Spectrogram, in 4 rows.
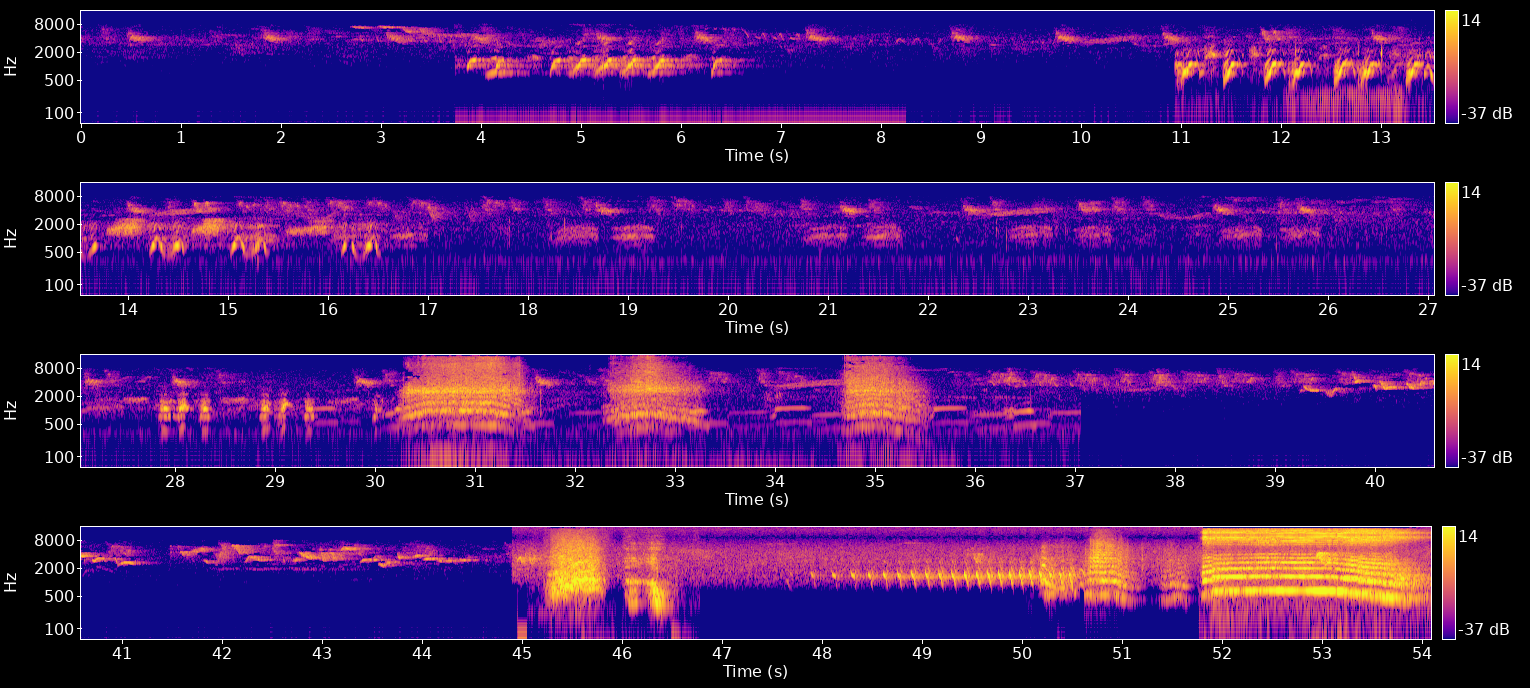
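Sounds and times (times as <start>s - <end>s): small birds chirping: 2.7s - 41.0s, 41.7s - 54.0s
zebra barking calls: 11.0s - 17.0s, 27.5s - 37.1s, 45.0s - 46.7s, 50.0s - 54.0s.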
